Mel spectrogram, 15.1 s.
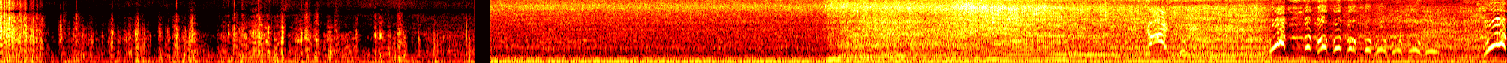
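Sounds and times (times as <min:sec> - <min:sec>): car wind and road noise: 0:00.0 - 0:15.0
race car engines revving: 0:05.0 - 0:15.0.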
